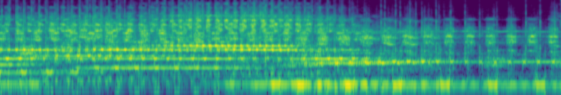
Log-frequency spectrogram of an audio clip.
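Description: Algorithmic electroacoustic computer music made in SuperCollider: a steady low drone under several held tones that shift in pitch, over a dense, fast-flickering texture.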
